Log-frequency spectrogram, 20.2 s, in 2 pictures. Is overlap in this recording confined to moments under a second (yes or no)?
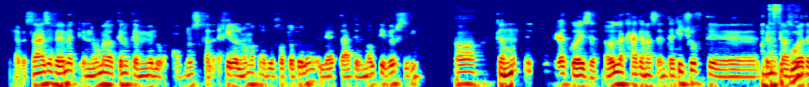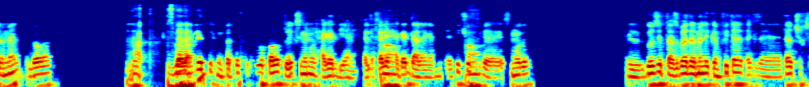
yes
